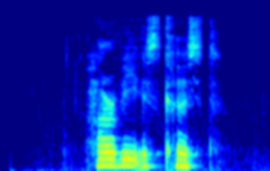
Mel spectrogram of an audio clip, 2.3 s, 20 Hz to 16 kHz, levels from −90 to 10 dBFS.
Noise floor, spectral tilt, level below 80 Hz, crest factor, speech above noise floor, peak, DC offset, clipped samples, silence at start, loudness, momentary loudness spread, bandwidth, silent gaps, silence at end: -69 dBFS; -6.5 dB/octave; -62 dBFS; 16 dB; 39 dB; -18 dBFS; under 0.1%; under 0.1%; 0.75 s; -31 LUFS; 7 LU; 11.5 kHz; none; 0.45 s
